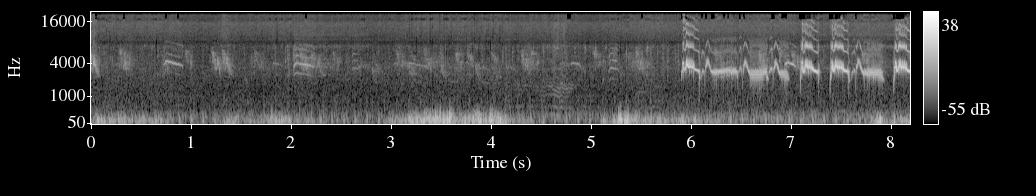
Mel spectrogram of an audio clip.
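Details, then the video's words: Asian green bee-eater chick in its nest inside the mother's cave, bursting into loud, shrill, rolling chirps near the end after faint high notes earlier, over a low steady rumble. "Asian green bee-eater Baby bird in mother's cave to remember"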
